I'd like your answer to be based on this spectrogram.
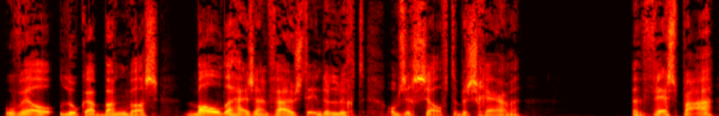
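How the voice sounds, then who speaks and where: Slow, expressive male storybook narrator. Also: low-pitched, no room sound, clean studio sound. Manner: expressive, unhurried. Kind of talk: storybook read-aloud narration.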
